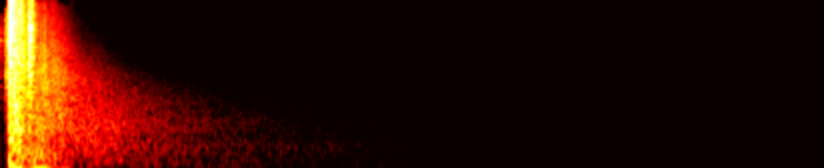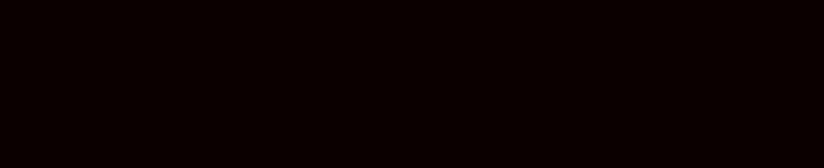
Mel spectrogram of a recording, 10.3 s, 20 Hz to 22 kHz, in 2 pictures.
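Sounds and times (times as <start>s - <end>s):
M9A3 muzzle blast: 0.0s - 2.0s.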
